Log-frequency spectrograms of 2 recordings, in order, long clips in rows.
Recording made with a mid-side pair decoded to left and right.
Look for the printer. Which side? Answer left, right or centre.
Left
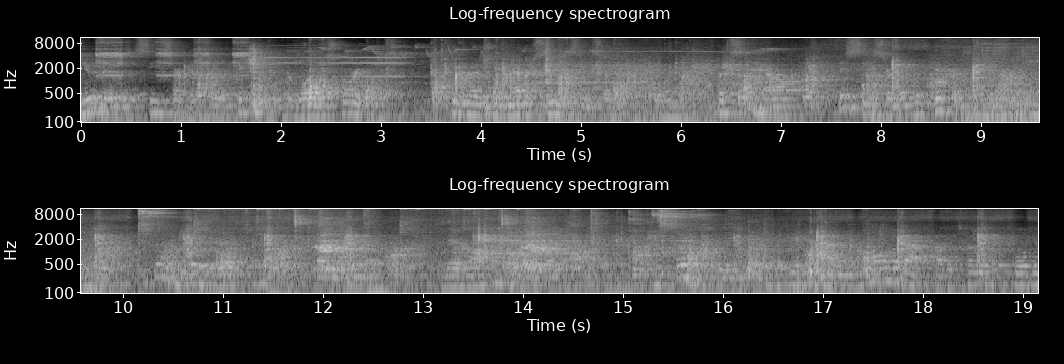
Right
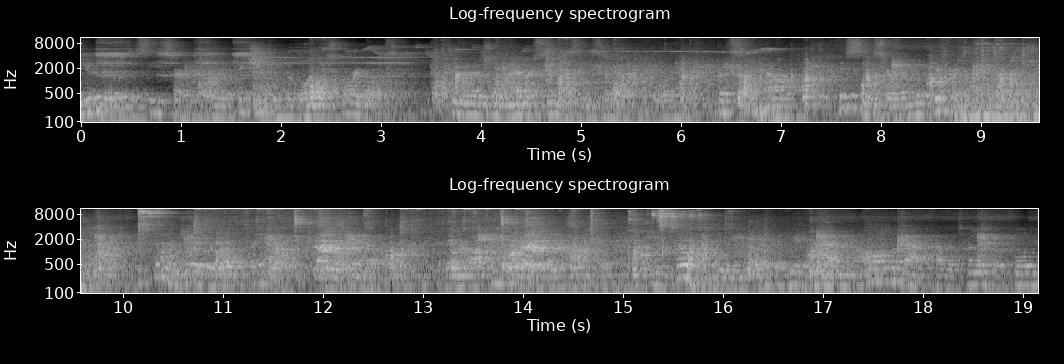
left.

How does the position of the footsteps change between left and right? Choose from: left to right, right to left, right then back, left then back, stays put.
right then back.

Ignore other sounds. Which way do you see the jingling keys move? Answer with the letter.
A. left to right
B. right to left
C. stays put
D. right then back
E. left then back
E.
